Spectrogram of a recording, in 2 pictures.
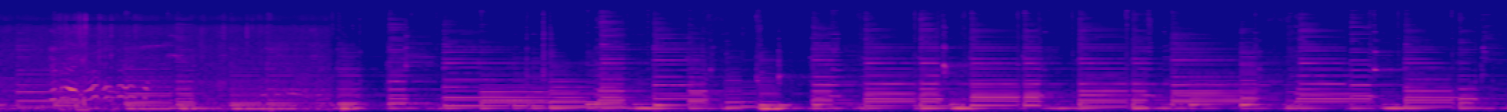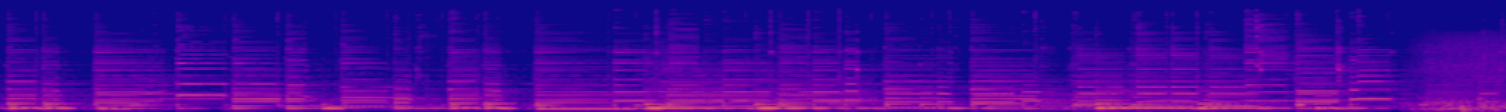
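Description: Background music led by plucked acoustic guitar, with a steady beat, coming in about three and a half seconds in.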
